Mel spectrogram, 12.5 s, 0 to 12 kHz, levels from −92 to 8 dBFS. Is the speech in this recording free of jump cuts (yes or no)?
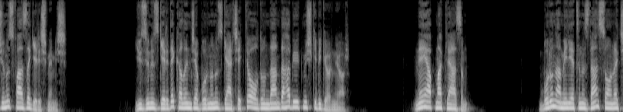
no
